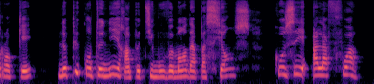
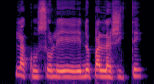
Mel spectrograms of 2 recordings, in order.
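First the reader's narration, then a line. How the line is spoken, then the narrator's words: Low voice. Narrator (French): répondit le médecin à voix basse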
